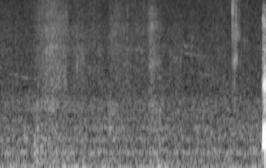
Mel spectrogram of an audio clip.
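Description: Faint insect buzzing, such as a fly, over quiet outdoor background sound.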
